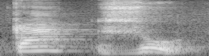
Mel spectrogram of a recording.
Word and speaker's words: caju: Caju. A sílaba mais forte aqui é ju. Então é a sílaba tônica. O acento tônico aqui, o acento tônico ele está na sílaba ju.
